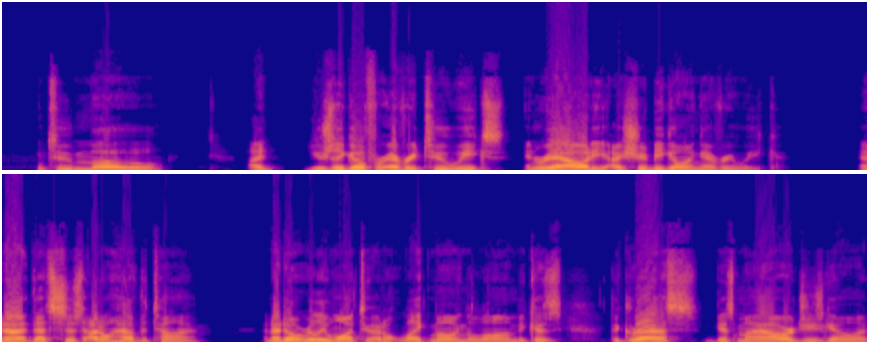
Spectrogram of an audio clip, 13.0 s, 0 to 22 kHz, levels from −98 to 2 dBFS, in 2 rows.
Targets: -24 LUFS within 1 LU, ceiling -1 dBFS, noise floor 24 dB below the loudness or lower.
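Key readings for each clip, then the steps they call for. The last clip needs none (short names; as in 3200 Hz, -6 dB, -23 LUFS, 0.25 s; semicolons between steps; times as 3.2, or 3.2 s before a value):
clipped 0.5%; flat tops at -16.5 dBFS; loudness -28.5 LUFS; peak -16.5 dBFS; loudness target -24.0 LUFS
-> clip repair -16.5 dBFS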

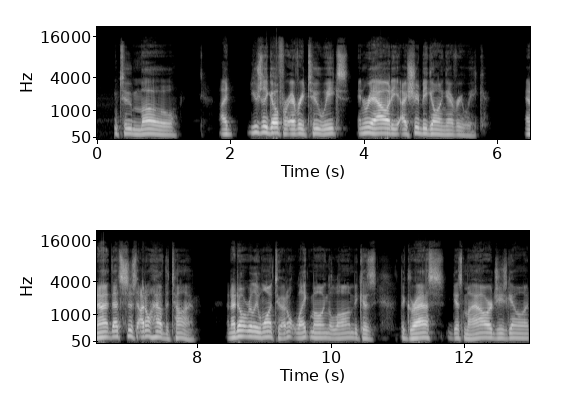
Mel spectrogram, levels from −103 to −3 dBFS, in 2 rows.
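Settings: clipped 0.0%; loudness -28.0 LUFS; peak -7.5 dBFS; loudness target -24.0 LUFS
-> gain +4 dB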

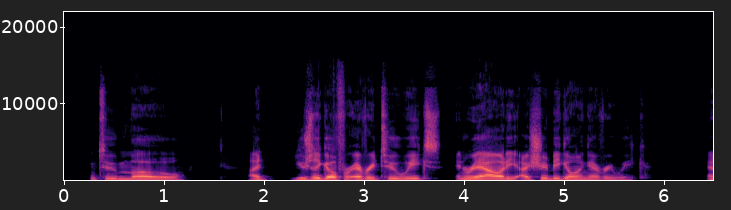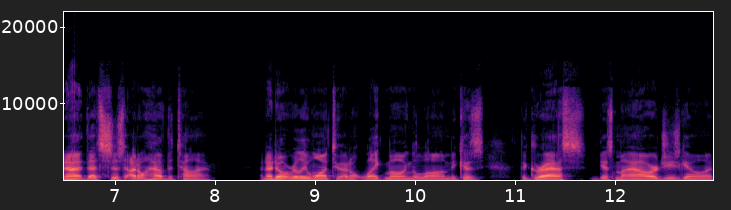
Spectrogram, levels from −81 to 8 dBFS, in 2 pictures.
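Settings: loudness -24.0 LUFS; peak -3.5 dBFS; noise floor -87 dBFS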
